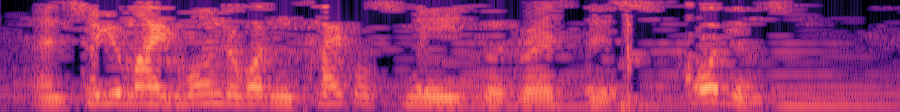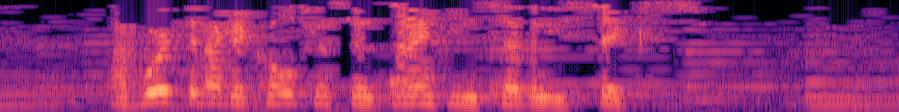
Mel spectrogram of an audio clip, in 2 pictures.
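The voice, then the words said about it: Flemish-accented English. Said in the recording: “you will notice a certain accent. That accent comes from my mother tongue, which is Flemish.”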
